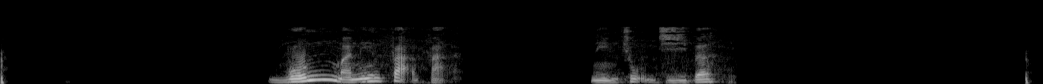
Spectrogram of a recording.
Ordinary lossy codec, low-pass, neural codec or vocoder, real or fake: MP3, 24 kbps; 7.2 kHz; codec, 16 kHz, 16 kbps, FunCodec, trained on LibriTTS, 50 frames a second; fake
